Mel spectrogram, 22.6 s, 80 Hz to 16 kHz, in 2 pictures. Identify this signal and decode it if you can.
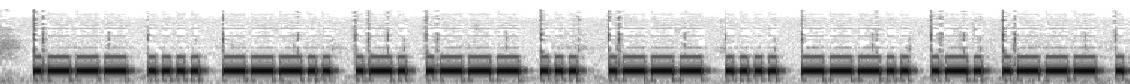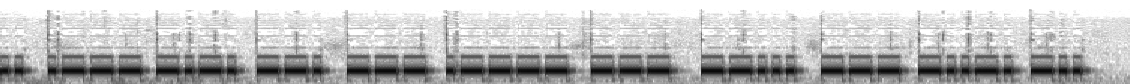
Morse code, heard as a keyed tone, about 17 wpm, 650 Hz. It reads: JH8RJS JH8RJS JCG O1O7O/D
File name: jh8cbh / 2021cw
